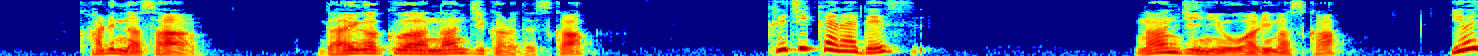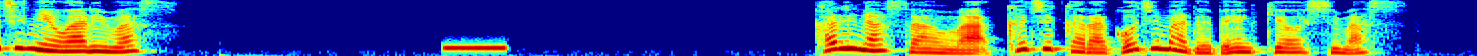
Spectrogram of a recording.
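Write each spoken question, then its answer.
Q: カリナさんは9時から5時まで勉強します。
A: ×(4時に終わります)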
